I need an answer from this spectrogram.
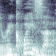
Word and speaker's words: Rayquaza: Sapphire, and Emerald when I used to say Rayquaza for the first time, but I call it Rayquazilia. And yeah, I know, right? And it wasn't until Destiny Deoxys they say Rayquaza, and I was like, oh.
